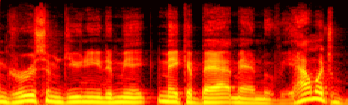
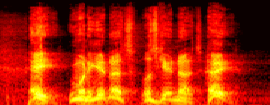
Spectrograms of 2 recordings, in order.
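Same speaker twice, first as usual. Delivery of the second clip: high, creaky, rough-edged voice; 7 semitones higher than usual. Doing a Beetlejuice impression mixed with a Batman 1989 quote. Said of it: "I did a Beetlejuice impression meets Batman nineteen eighty-nine".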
